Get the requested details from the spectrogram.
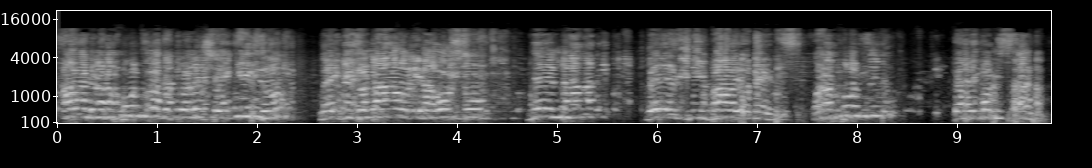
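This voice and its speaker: A man emceeing a school talent show announces the acts with enthusiasm. He speaks at normal speed in a very high voice with a steady tone. The echoey school hall, distant mic and faint noise mark the recording.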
